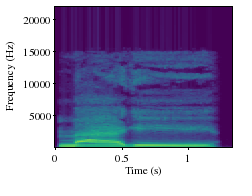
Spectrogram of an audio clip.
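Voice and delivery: lilting sing-song call of a name. Acted. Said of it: "Nola says in a sing-song voice".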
